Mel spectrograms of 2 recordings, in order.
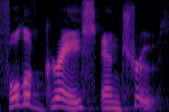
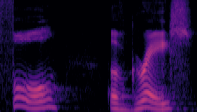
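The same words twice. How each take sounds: First: "truth" set apart slowly and deliberately; slow down and land firmly on "truth"; stress on TRUTH. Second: Said in the usual way. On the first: Shown as a demonstration. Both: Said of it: "I'm gonna emphasize the word truth".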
